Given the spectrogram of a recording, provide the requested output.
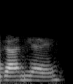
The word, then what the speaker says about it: Gagné: And Steve Gagné, G-A-G-N-E, is that how you say it? Is it Gagné? I don't know. – Yeah, Gagné. Steve Gagné.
